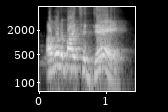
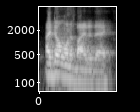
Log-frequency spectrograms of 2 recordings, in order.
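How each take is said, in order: First: High, louder, eager; a keen client ready to buy; eager buyer. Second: Low, flat refusal; sulky refusal. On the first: Fickle client flipping moods, eager and higher. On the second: Fickle client flipping moods, now low and sulky. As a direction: drop down into a sulk. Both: Acted. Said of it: "change their mind depending on their emotions".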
